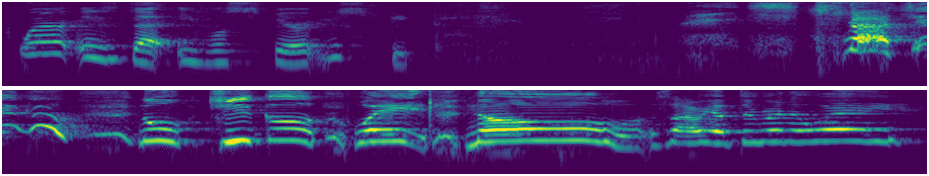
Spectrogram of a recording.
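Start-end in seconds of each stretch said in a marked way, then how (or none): 4.2-9.2 high, drawn-out panicked shouts; mock terrified yelling. Abandoning Chico while running away, high panicked yelling. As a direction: wail the cries high, stretched out.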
